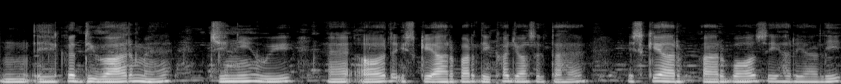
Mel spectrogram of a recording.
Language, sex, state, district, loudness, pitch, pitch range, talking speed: Hindi, male, Himachal Pradesh, Shimla, -17 LUFS, 130 Hz, 120-140 Hz, 140 wpm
